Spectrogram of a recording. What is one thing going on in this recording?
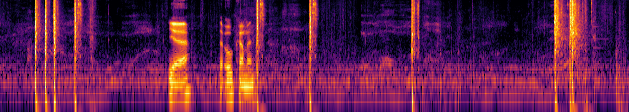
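Rifle shots crack out one at a time and in quick bursts.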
